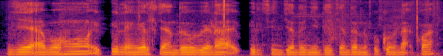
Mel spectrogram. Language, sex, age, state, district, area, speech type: Santali, male, 60+, West Bengal, Jhargram, rural, spontaneous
